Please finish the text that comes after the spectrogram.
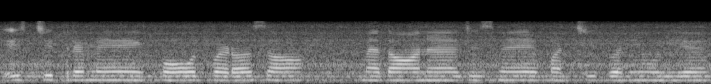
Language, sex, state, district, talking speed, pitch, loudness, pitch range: Hindi, female, Chhattisgarh, Raipur, 120 wpm, 190 Hz, -15 LUFS, 190-195 Hz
